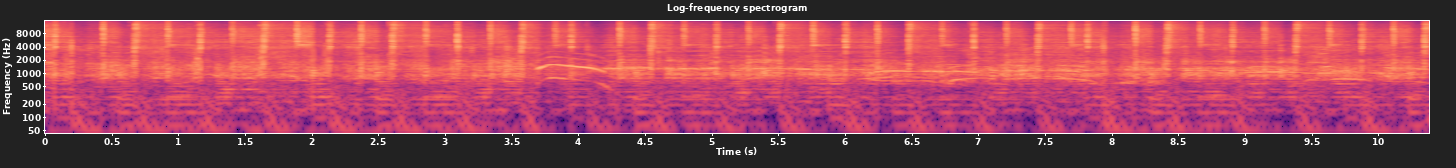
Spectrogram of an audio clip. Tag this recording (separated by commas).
Cheering, Music, Sound effect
